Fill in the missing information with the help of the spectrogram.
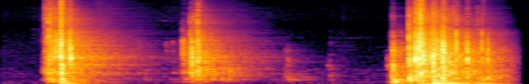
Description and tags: Heavy Door Open Close
Open and close metal door with a push bar like you would find in a public school or public building.
public, metal, open, Loud, door, school, industrial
